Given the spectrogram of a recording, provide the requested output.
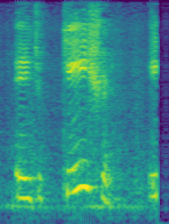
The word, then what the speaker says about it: education: The sufficien attracts stress to the syllable immediately before it. So it can be pronounced education.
